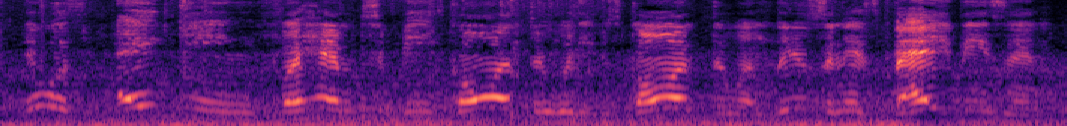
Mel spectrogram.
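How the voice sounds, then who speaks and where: Speech runs at a moderate pace with hardly any pauses, over noticeable background noise and audible room echo. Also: woman. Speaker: faith vlogger. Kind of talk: casual vlog. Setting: outdoors in the street. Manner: loud.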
